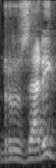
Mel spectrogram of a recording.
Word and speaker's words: Ruzzarin: Está perfecto, como lo dijiste la primera vez, Rusarín es un apido italiano, pero sí, bien pronunciado. Ahí la doble Z puede ser engañosa, pero no ha sido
